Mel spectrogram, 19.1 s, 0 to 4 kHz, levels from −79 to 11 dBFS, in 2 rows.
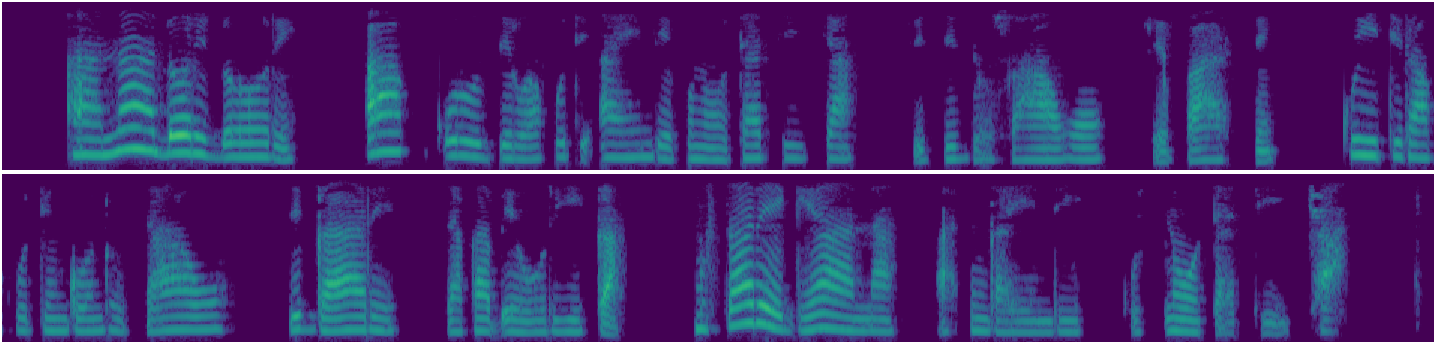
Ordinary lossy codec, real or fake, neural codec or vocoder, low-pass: MP3, 24 kbps; real; none; 3.6 kHz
